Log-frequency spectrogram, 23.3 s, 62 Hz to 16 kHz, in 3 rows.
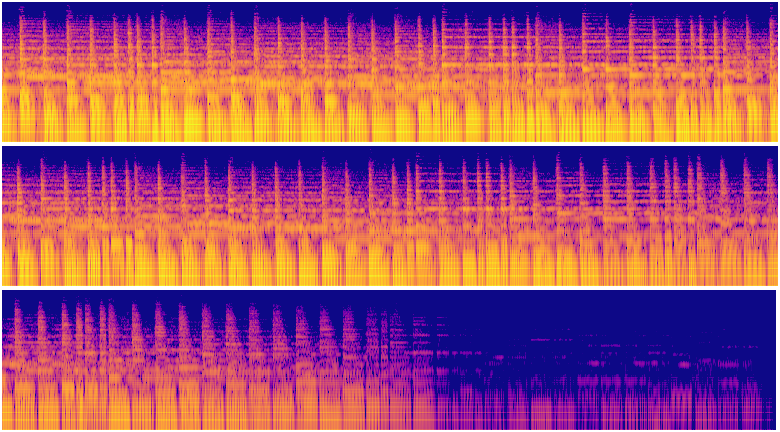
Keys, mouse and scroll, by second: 2.3 click, 3.3-3.7 scroll down 4, 3.7 click, 4.3 Tab, 4.7 click, 5.1 Tab, 6.1 click, 6.5-7.3 scroll down 6, 7.3 Tab, 8.0 click, 9.6 click, 10.0 Tab, 10.7 click, 11.6 click, 13.6 Tab, 13.9-14.6 scroll down 5, 14.6 Tab, 15.7 Tab, 16.2 click, 18.3-22.6 drag.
